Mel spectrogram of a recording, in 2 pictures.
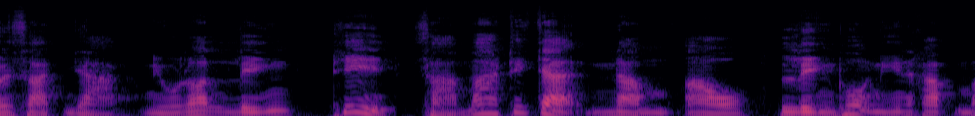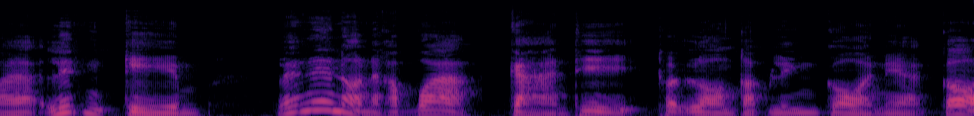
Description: Speech in Thai. There is no code.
